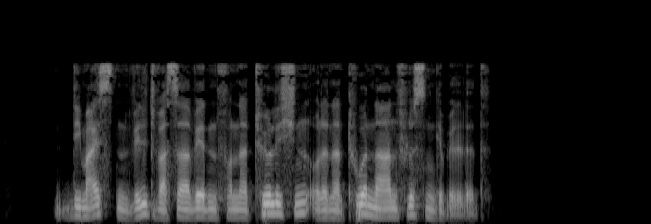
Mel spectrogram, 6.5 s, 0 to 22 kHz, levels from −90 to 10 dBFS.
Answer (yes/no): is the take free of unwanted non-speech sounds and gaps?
yes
